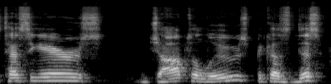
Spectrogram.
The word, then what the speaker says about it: Tessier: name of Head Hayden Tessier, Teser, Tessier, I believe is how you say it.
